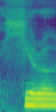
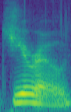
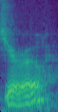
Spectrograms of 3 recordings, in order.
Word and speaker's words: Jiro: What was the name of that documentary, Hero Dreams of Sushi? I believe you pronounce it Jiro Dreams of Sushi. Isn't it spelled Jiro and you pronounce it Hero? No, I believe it's pronounced Jiro.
